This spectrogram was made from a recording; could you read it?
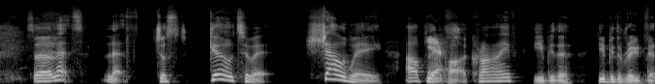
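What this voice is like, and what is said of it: Usual voice. Nothing is said of it.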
